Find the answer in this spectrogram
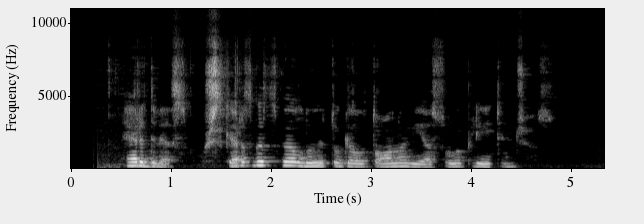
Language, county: Lithuanian, Utena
